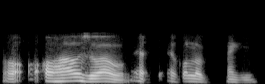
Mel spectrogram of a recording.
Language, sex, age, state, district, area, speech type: Assamese, male, 18-30, Assam, Barpeta, rural, conversation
